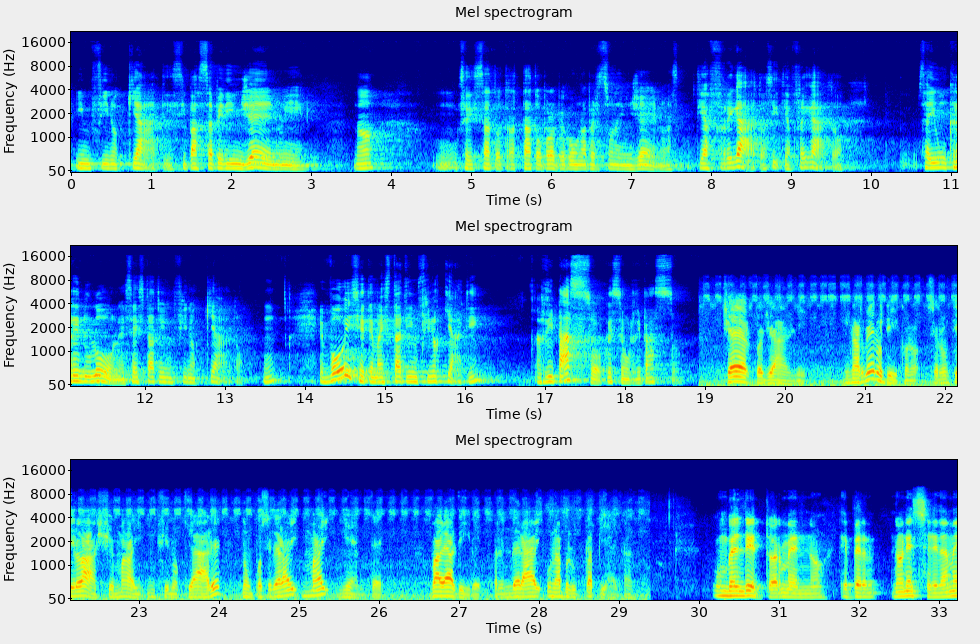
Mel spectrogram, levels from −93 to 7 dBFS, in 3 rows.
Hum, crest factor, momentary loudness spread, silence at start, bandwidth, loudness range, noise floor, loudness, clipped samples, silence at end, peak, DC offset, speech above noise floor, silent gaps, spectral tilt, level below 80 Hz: none; 22 dB; 17 LU; 0 s; 17 kHz; 7 LU; -56 dBFS; -27 LUFS; under 0.1%; 0 s; -6 dBFS; under 0.1%; 30 dB; none; -6 dB/octave; -50 dBFS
